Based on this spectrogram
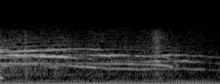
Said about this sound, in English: What's that? Cats. No, I'll break that up. Just stay put.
